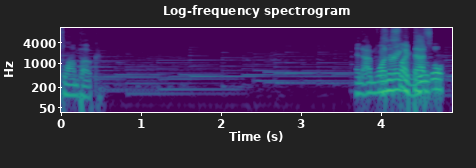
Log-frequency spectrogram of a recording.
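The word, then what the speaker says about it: Lompoc: But if you're from the area, it's Lampoke.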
